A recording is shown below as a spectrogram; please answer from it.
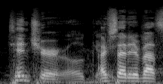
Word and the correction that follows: Tincher: Emma Tincher. See, now I got it.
